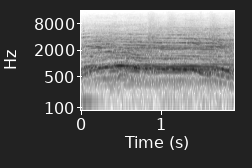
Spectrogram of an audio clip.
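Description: A loud crowd at a Simba fan club night event cheers and shouts together in a sustained, close roar of voices with no pauses.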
